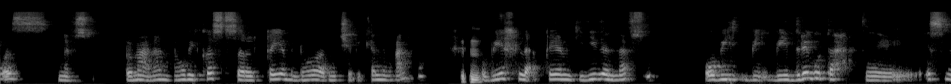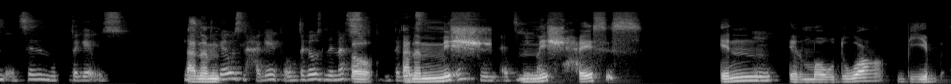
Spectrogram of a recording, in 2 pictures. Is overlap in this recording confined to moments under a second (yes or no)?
no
